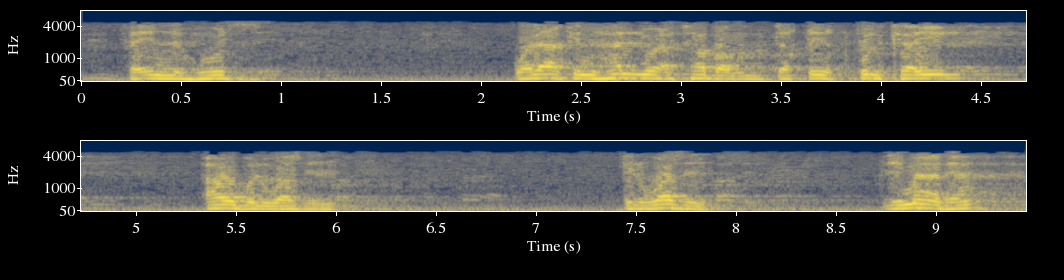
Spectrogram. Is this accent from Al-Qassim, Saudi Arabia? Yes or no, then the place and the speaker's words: yes; Al-Qassim, Saudi Arabia; بينما المد عندنا في القصيم ثلث الصاع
